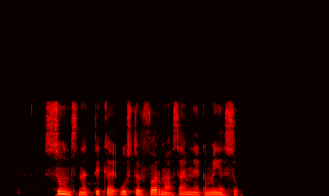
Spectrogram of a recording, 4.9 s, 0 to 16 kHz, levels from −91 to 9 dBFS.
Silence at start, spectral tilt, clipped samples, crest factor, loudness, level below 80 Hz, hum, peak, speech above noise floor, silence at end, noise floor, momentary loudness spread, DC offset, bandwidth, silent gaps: 0.65 s; -6 dB/octave; under 0.1%; 18 dB; -45 LUFS; -86 dBFS; none; -28 dBFS; 38 dB; 1.4 s; -82 dBFS; 8 LU; under 0.1%; 8 kHz; none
